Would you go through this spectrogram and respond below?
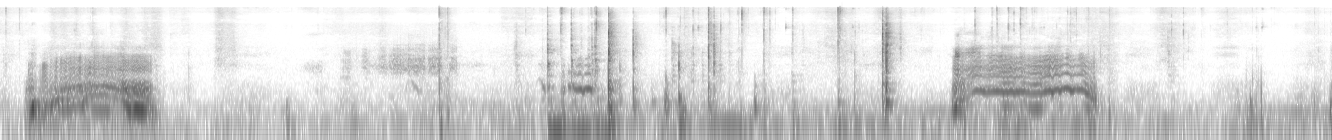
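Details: Indoors, a female polydactyl cat gives weird, grumpy noises described as Marge Simpson-like: two long, rough, growly yowls near the start and end, with clicks, rustling and handling sounds between them.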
